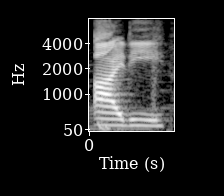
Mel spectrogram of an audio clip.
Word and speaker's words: id Software: my top 10 is ID, or id Software, however you want to pronounce it. Pretty sure it's pronounced id, but I like to say ID.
